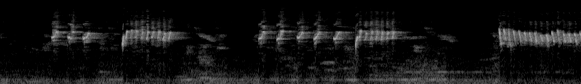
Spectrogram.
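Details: Lure and training song of a greater green leafbird (cucak kombo), loud, clear and natural: quick high chirps and short buzzy trills in clusters, then a quiet gap and a sustained, rapidly pulsing high trill at the end.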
